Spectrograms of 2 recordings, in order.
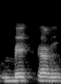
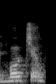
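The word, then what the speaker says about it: Beauchamp: Ya después, acá están, después ya la publicación que hace Bocan y Beckham, le dicen, algunos pronuncian Beckham, otros lo dicen el Bocan, como si fuera apellido francés.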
